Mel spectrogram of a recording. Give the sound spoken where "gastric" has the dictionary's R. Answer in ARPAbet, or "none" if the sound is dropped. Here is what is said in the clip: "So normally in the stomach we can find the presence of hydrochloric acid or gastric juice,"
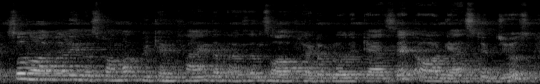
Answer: none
